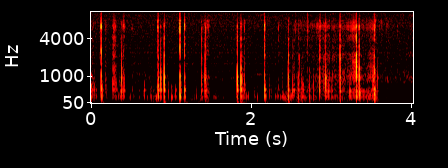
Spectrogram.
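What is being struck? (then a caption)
Small cardboard box. Fingertips and nails scratch and tap the front face of a small red cardboard medicine box resting on a wooden table. The result is a quiet, irregular run of short, dry taps and papery scratches with almost no ring, mostly in the low-mid range with a few brighter clicks.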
